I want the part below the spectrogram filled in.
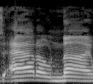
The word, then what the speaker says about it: Adonai: And this Adonai, we'll go to the next slide there. We'll see that it's, we pronounce it as Adonai, but it is Lord or Master.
